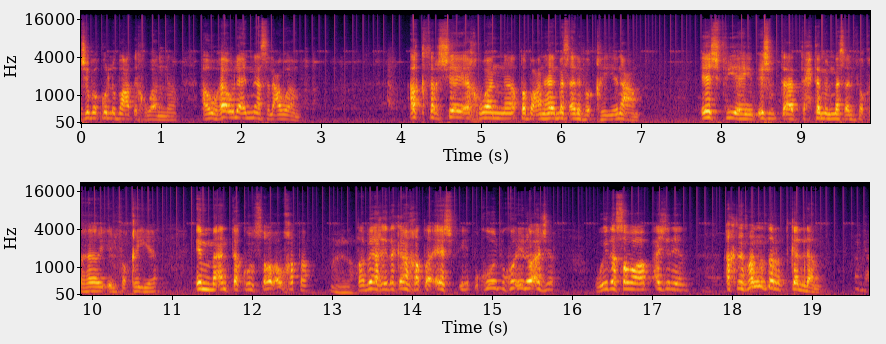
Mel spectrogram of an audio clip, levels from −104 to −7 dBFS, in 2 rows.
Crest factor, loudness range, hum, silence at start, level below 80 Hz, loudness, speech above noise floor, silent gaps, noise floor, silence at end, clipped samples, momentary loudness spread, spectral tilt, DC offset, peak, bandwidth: 20 dB; 3 LU; none; 0 s; -60 dBFS; -24 LUFS; 29 dB; none; -53 dBFS; 0 s; under 0.1%; 13 LU; -3 dB/octave; under 0.1%; -4 dBFS; 19 kHz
